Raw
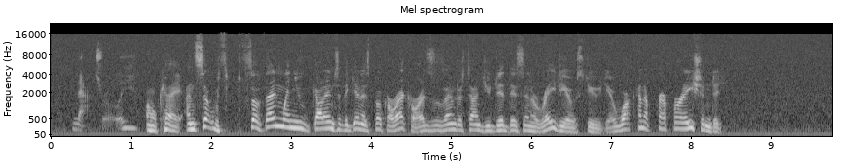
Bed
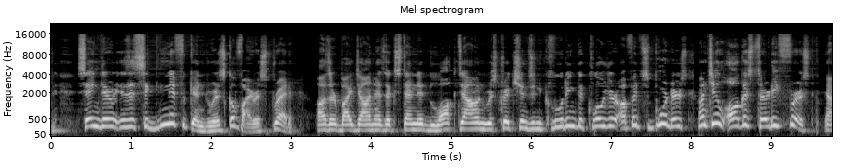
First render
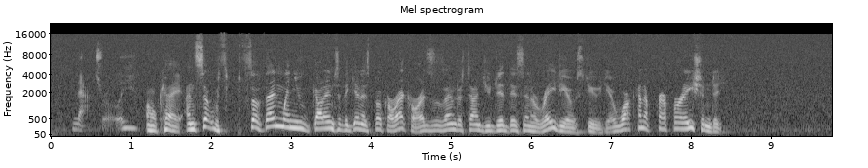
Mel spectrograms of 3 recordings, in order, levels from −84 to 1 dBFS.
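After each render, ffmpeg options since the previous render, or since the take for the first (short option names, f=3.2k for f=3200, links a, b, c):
-af "bandreject=f=50:t=h:w=4,bandreject=f=100:t=h:w=4"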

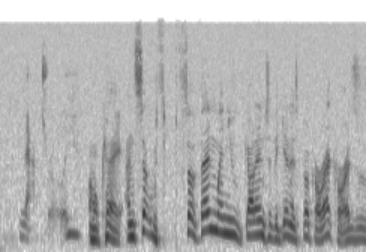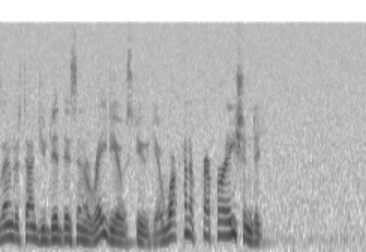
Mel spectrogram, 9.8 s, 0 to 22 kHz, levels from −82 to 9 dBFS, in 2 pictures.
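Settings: -af anull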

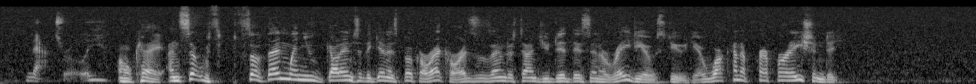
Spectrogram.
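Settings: -af "afftdn=nr=7:nf=-37"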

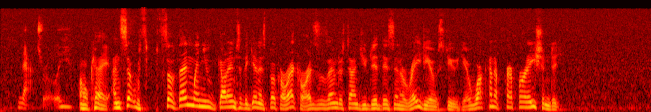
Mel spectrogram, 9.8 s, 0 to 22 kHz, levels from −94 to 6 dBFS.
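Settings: -af "volume=-11.5dB"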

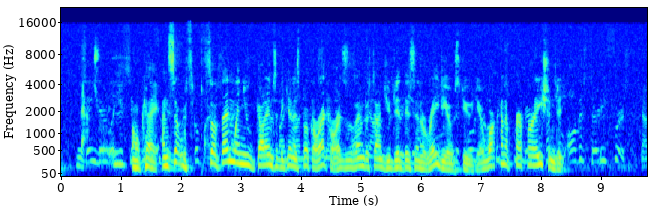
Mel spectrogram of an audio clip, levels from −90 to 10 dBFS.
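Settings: -filter_complex "[1:a]volume=-27.5dB[a];[0:a][a]amix=inputs=2:normalize=0"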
